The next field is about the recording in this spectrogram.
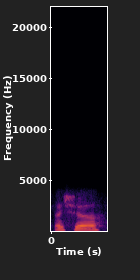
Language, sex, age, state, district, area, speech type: Dogri, male, 18-30, Jammu and Kashmir, Udhampur, rural, conversation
